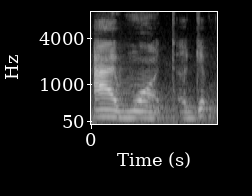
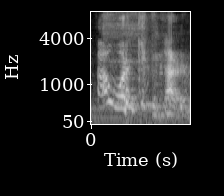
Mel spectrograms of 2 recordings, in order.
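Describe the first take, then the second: First: Said in the usual way. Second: High, loud insistent whine; whiny demand. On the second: Real, not acted. Repeated louder insisting.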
